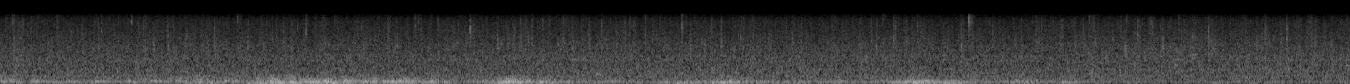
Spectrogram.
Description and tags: Another thunder, but further than the first one recorded with a Blue Yeti
Rain, Scary, Thunder, heh, Weather, Lightning, Thunderstorm, ambience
